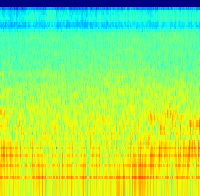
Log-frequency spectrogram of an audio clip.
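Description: Steady rush of water from a FlowRider sheet-wave machine, a thin sheet of water pumped continuously up its ramp. Voices come in near the end.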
